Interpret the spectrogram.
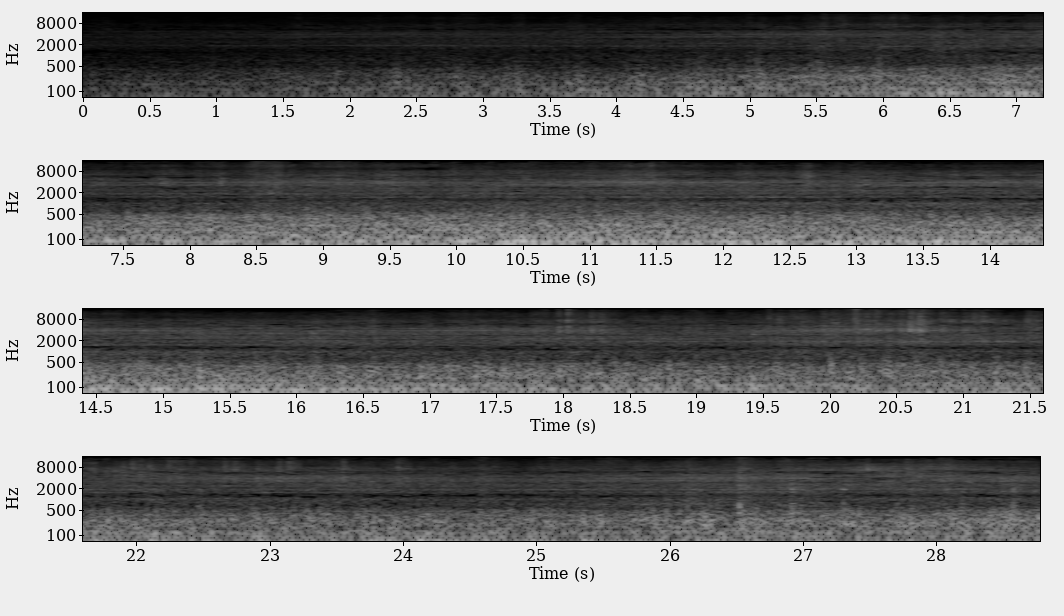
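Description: Freight train tank cars rolling past on the rails: a steady low rumble of wheels on track. It grows louder over the first several seconds and then holds steady.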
